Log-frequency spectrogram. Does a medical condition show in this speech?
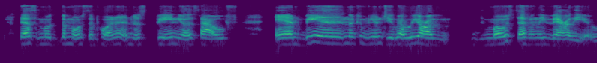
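Yes: Down syndrome.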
